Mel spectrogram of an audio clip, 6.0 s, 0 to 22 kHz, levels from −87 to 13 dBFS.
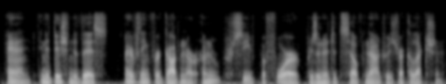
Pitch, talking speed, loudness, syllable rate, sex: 100 Hz, 160 wpm, -21 LUFS, 6.2 syllables/s, male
